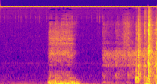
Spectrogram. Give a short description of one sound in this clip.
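Loud game sounds burst from a television speaker.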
